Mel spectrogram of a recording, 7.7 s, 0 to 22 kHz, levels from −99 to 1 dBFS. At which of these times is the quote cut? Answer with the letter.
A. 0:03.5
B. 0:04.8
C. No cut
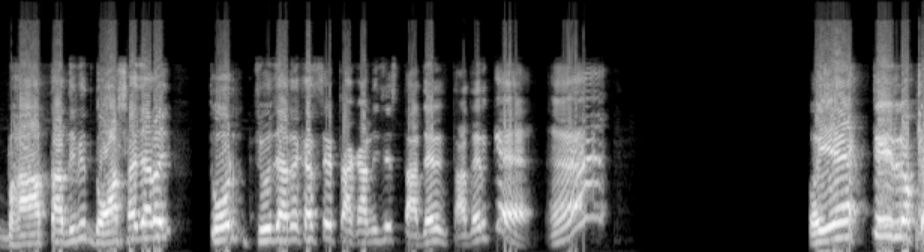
C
